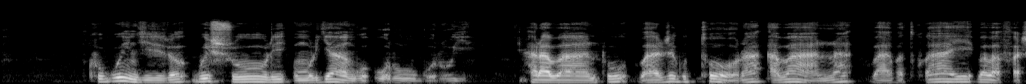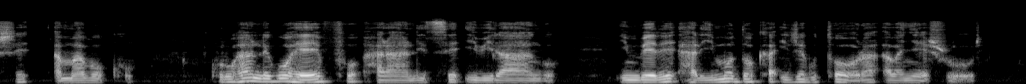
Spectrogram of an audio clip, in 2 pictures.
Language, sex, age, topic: Rundi, male, 50+, education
